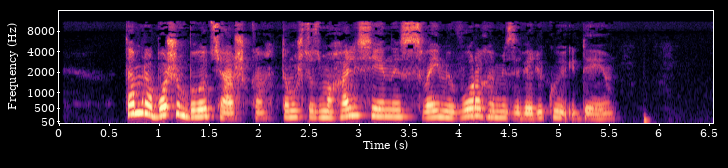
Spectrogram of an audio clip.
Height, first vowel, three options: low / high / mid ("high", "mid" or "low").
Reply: low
